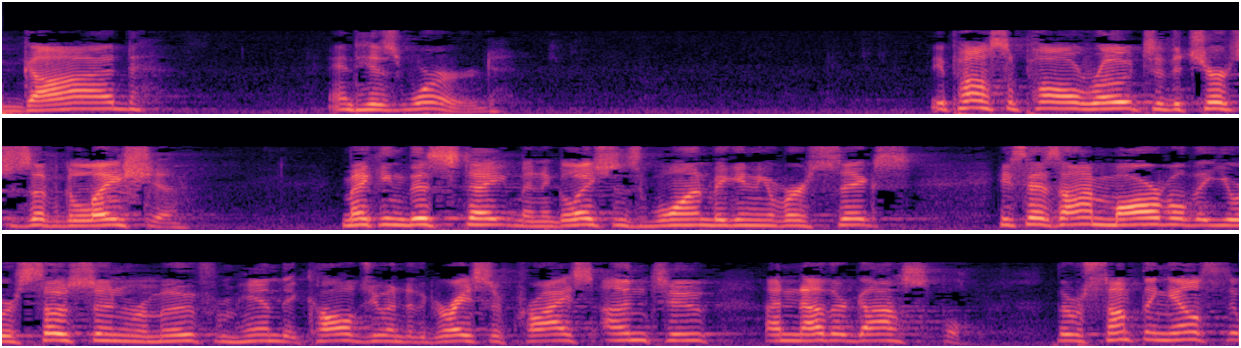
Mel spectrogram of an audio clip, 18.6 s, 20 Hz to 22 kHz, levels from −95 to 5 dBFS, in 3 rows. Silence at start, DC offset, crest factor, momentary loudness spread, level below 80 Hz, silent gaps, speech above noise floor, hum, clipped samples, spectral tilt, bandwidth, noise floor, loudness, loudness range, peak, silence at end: 0 s; under 0.1%; 20 dB; 13 LU; -54 dBFS; none; 38 dB; none; under 0.1%; -3.5 dB/octave; 8 kHz; -58 dBFS; -20 LUFS; 9 LU; -2 dBFS; 0 s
